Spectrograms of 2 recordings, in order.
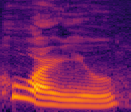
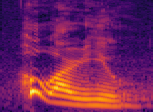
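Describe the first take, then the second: First: Gentle who are you, voice kept down. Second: Loud, harsh question; demanding who are you loudly. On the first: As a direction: ask it kindly, at normal volume. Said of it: "Or you can say". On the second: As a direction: bark the question at them. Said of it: "there is a difference between saying". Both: Shown as a demonstration.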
